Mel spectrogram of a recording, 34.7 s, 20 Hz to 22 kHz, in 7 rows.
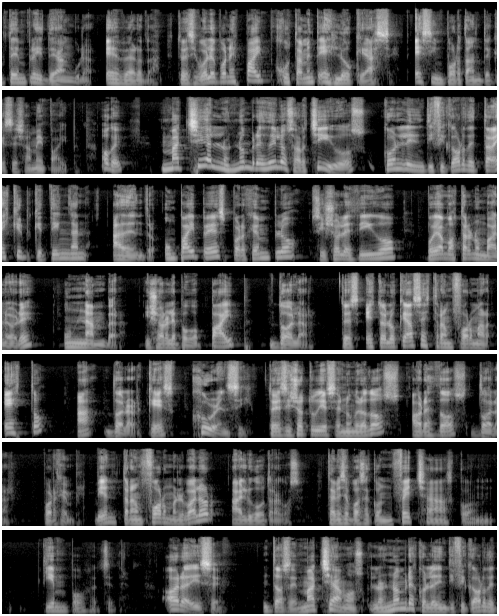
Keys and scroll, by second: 6.3-8.1 scroll, 12.8 alt+Tab, 13.1-26.8 typing, 13.3 Return, 18.2 Escape, 27.6 alt+Tab, 31.1 scroll.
